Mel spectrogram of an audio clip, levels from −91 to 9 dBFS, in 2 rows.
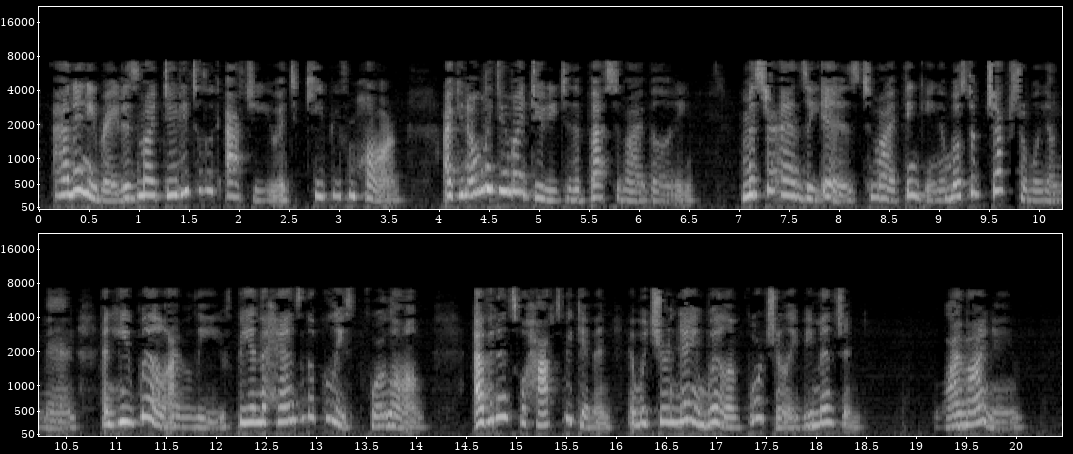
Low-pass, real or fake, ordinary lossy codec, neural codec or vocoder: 7.2 kHz; fake; MP3, 32 kbps; vocoder, 24 kHz, 100 mel bands, Vocos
